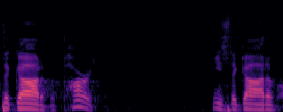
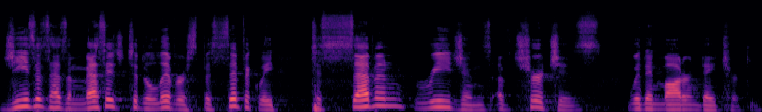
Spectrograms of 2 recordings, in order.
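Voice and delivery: usual speaking voice

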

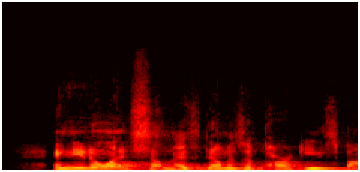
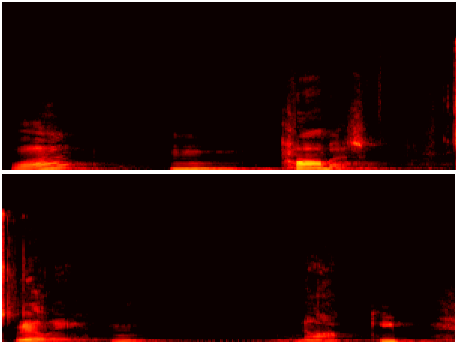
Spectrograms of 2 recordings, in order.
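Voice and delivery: hushed, slow confused disciple; a hint of a baffled Peter; Peter puzzled; 11 semitones lower, 6 dB quieter, slower than usual. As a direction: mumble it like you still don't get it. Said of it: "I can imagine Petey".

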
